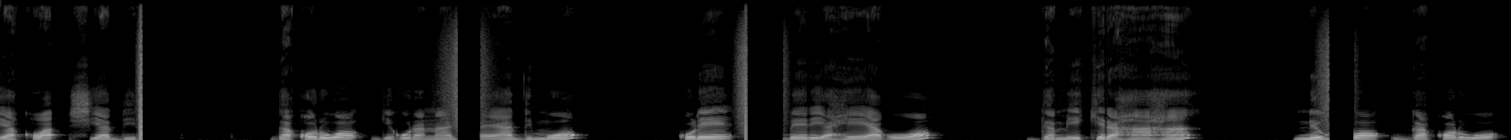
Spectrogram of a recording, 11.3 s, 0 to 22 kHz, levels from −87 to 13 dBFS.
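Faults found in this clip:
Wireless microphone squelch dropout, 1.00–1.35 s, 3.26–3.71 s, 5.49–5.92 s, 9.85–10.19 s. Brief hiss rise, then near-silent holes of about 294, 180, 279 and 197 ms. Analogue FM mic RF fading below receiver squelch threshold; receiver mutes until carrier recovers.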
